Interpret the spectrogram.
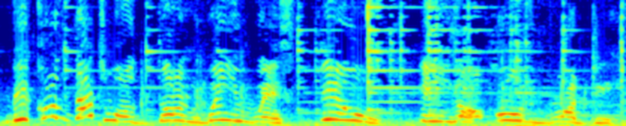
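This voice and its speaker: A woman's voice: very high voice, big pitch swings, unhurried, dark tone, full character voice. A woman with a West African accent playing an earnest, instructing evangelist in a comedy drama. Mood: earnest, preaching. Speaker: actor in a comedy series.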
